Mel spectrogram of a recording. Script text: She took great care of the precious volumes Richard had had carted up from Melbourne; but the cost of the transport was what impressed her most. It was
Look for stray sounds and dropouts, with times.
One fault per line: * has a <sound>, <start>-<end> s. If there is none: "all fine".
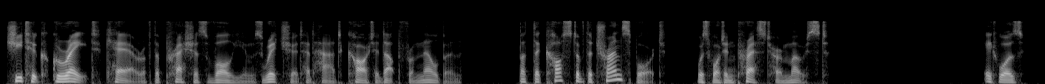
all fine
